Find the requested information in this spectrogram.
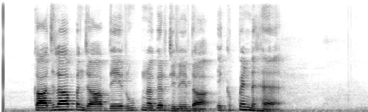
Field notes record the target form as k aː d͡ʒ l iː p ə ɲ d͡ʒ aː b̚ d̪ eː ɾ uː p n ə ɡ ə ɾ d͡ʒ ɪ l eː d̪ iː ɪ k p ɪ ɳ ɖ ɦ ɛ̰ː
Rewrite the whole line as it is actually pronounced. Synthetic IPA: k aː d͡ʒ l aː p ə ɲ d͡ʒ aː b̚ d̪ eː ɾ uː p n ə ɡ ə ɾ d͡ʒ ɪ l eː d̪ aː ɪ k p ɪ ɳ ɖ ɦ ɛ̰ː

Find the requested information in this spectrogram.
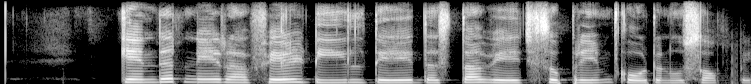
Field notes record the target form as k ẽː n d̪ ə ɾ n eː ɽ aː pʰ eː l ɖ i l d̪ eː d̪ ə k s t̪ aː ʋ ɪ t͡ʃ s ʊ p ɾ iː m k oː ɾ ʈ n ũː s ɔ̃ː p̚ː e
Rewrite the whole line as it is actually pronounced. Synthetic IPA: k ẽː n d̪ ə ɾ n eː ɾ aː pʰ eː l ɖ iː l d̪ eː d̪ ə s t̪ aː ʋ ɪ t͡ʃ s ʊ p ɾ iː m k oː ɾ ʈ n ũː s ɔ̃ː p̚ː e

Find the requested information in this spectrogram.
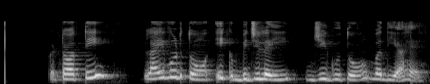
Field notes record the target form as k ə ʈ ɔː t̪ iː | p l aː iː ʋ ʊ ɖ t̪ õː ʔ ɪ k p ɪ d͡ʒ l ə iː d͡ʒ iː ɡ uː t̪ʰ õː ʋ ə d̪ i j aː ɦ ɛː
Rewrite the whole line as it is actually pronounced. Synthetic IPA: k ə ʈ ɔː t̪ iː | p l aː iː ʋ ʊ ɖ t̪ õː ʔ ɪ k b ɪ d͡ʒ l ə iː d͡ʒ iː ɡ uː t̪ õː ʋ ə d̪ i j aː ɦ ɛː

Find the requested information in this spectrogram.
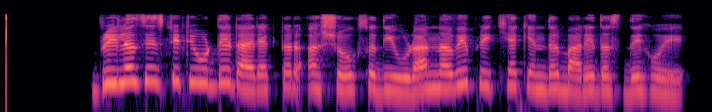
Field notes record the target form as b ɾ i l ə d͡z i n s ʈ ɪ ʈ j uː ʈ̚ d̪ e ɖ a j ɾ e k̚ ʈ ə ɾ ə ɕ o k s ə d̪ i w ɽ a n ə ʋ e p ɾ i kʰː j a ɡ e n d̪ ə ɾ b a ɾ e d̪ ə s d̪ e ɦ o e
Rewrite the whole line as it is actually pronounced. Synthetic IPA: b ɾ i l ə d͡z i n s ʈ i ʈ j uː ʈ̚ d̪ e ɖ a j ɾ e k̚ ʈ ə ɾ ə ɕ o k s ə d̪ i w ɽ a n ə ʋ e p ɾ i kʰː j a k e n d̪ ə ɾ b a ɾ e d̪ ə s d̪ e ɦ o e

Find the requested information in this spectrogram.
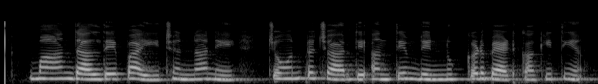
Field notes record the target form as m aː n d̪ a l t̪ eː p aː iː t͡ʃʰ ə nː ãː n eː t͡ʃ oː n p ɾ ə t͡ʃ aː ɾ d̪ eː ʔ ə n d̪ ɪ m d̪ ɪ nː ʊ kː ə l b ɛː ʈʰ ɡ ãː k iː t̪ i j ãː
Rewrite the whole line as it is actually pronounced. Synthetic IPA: m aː n d̪ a l d̪ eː p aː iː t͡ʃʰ ə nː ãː n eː t͡ʃ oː n p ɾ ə t͡ʃ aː ɾ d̪ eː ʔ ə n t̪ ɪ m d̪ ɪ nː ʊ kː ə ɽ b ɛː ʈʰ k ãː k iː t̪ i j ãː

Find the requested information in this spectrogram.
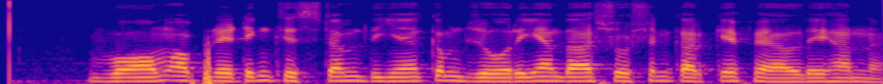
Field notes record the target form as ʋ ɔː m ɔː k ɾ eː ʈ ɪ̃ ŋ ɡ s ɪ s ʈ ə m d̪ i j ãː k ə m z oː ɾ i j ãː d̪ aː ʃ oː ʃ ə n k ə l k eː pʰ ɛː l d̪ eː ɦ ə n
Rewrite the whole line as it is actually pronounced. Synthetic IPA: ʋ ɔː m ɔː p ɾ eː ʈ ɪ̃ ŋ ɡ s ɪ s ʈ ə m d̪ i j ãː k ə m z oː ɾ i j ãː d̪ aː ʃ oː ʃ ə n k ə ɾ k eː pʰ ɛː l d̪ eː ɦ ə n

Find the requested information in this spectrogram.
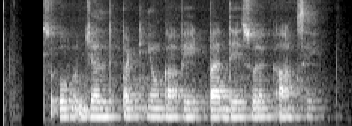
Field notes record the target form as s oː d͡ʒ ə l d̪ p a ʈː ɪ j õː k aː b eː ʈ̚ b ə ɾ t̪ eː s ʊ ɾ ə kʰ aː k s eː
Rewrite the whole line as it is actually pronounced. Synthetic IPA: s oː d͡ʒ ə l d̪ p ə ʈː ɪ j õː k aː p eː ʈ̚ p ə ɾ d̪ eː s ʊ ɾ ə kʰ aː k s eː

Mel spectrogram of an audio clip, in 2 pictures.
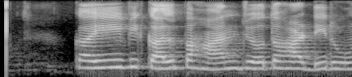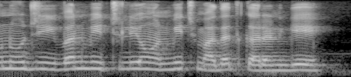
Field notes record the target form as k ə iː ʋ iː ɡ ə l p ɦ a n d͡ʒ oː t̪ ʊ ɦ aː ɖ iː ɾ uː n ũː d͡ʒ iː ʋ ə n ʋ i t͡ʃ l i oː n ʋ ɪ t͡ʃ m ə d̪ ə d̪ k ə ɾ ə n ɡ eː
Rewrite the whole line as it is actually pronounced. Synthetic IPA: k ə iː ʋ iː k ə l p ɦ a n d͡ʒ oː t̪ ʊ ɦ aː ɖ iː ɾ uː n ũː d͡ʒ iː ʋ ə n ʋ ɪ t͡ʃ l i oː n ʋ ɪ t͡ʃ m ə d̪ ə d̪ k ə ɾ ə n ɡ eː

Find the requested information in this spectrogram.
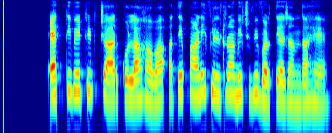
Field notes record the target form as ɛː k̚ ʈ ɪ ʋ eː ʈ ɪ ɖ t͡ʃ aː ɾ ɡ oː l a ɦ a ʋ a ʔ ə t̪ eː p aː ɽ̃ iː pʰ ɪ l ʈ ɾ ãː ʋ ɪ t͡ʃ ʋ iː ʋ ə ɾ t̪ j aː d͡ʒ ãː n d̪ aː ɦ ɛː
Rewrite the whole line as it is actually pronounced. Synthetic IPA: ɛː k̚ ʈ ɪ ʋ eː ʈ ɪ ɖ t͡ʃ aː ɾ k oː l a ɦ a ʋ a ʔ ə t̪ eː p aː ɽ̃ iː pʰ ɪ l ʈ ɾ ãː ʋ ɪ t͡ʃ ʋ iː ʋ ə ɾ t̪ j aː d͡ʒ ãː n d̪ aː ɦ ɛː

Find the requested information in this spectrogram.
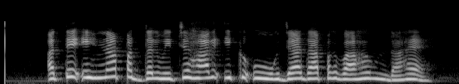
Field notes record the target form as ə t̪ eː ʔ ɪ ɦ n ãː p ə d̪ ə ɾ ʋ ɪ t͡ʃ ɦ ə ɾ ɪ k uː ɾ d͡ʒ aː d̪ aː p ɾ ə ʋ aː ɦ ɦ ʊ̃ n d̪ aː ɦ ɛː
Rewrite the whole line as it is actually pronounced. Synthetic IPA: ə t̪ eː ʔ ɪ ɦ n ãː p ə d̪ ə ɾ ʋ ɪ t͡ʃ ɦ ə ɾ ɪ k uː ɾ d͡ʒ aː d̪ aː p ɾ ə ʋ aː ɦ ɦ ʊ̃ n d̪ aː ɦ ɛː

